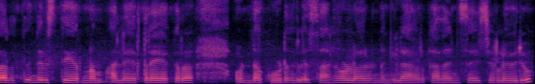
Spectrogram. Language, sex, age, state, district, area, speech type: Malayalam, female, 45-60, Kerala, Idukki, rural, spontaneous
